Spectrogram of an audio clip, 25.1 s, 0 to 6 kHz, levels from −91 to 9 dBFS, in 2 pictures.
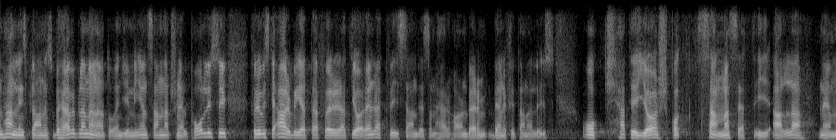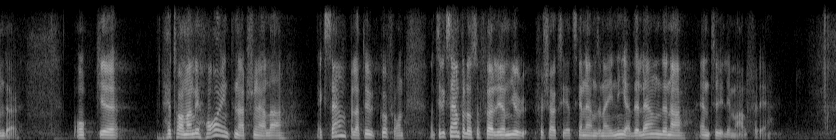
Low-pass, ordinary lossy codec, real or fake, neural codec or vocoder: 5.4 kHz; Opus, 16 kbps; fake; codec, 16 kHz in and 24 kHz out, 1 kbps, XY-Tokenizer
